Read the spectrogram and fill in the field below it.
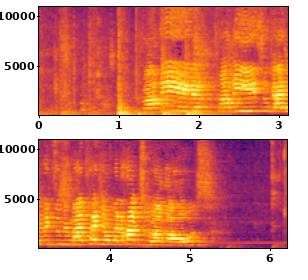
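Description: A young woman sings on a stage.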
